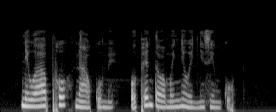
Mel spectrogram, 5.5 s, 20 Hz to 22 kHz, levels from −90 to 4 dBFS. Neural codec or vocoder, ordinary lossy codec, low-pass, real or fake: none; MP3, 64 kbps; 7.2 kHz; real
